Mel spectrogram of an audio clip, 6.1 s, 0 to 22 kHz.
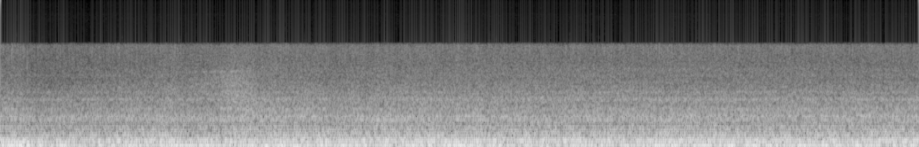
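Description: Steady low rumble of a Volkswagen MK7 GTI driving at road speed, heard from inside the cabin: engine and road noise.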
